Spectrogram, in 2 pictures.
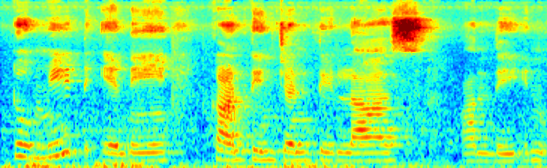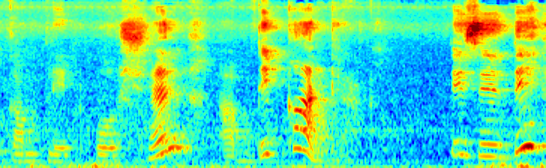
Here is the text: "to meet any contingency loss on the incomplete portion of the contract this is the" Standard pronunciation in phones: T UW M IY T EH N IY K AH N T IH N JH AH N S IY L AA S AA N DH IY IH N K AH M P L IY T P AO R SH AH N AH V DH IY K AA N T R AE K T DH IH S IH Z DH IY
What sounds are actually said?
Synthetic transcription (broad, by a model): T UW M IY T EH N IY K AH N T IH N JH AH N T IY L AA S AA N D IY IH N K AH M P L IY T P AO R SH AH N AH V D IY K AA N T R AE K T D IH S IH Z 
